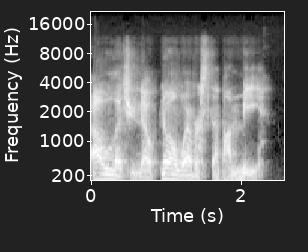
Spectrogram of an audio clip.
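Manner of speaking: grouchy, grumbling tiny frog voice. Tiny character told they could get stepped on, grumbling. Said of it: "He grumbles".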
